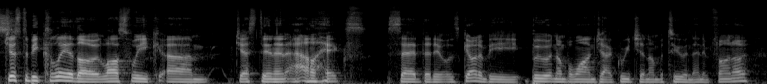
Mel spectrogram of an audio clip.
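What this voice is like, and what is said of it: Speaks with a noticeable accent. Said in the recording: “Is my accent confusing you? ... The beauty of my accent, if you don't understand something, just pretend it's whatever you want it”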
